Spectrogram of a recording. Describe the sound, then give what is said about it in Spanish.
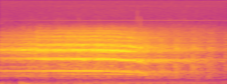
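A toy electric train with a locomotive and several wagons on a track gives a steady, reedy, whistle-like tone over a low rumble. It holds for about two seconds and then fades. “Este es el tren eléctrico, un juguete muy popular antes de los videojuegos. Tenía una locomotora, varios vagones y un circuito de vías que se montaba como un puzzle,”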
